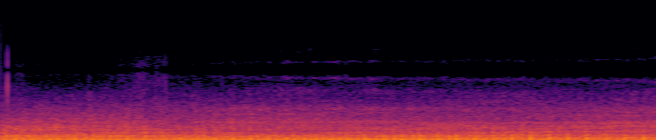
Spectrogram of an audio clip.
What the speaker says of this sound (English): That's a military helicopter right there.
